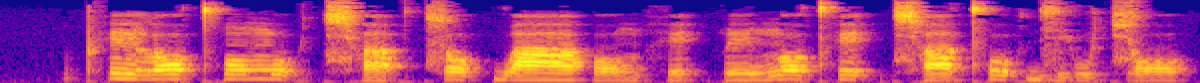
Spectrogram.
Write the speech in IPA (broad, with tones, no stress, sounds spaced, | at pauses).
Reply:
pʰ ẽ˥˧ l ɔ˥˧ t̪ʰ ɔ̃˦ m o˨ ʔ t͡ɕʰ a˨ ʔ t͡s ɔ˦ k̚ w a˦ | ɔ˨˩ m h e˨ t̚ p ẽ˧ n̪ ɔ˥˧ t̪ʰ e˦ t̚ t͡ɕʰ a˧ t̪ʰ o˦ ʔ d͡z j u˧ t͡ɕ ɔ˧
